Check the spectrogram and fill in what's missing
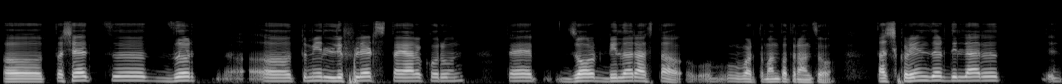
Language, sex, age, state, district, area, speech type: Goan Konkani, male, 45-60, Goa, Canacona, rural, spontaneous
